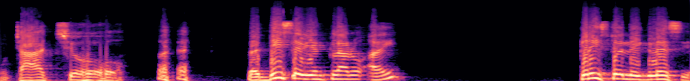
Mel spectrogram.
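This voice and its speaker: A man speaks at a high pitch with lively intonation and very even loudness. His pace is very slow, with long, frequent pauses. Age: 70s. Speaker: preacher. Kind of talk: sermon.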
